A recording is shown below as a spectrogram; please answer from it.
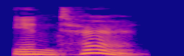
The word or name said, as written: intern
